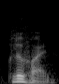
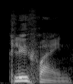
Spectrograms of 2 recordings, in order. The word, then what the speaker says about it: Glühwein: My first one is going to be Gülwein from Germany. Ooh. Gülwein. How do you spell it? GLU with an umlaut. Okay. HWEIN. Glühwein. Glühwein.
